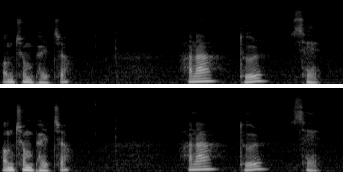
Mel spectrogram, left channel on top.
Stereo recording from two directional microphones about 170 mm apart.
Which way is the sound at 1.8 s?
10° left (ahead or behind).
